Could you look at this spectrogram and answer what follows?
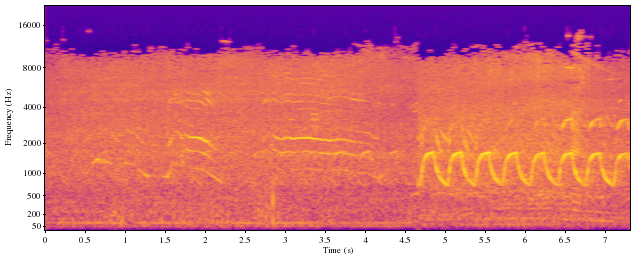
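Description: An ambulance siren in Taksim, Istanbul, during a hospital fire wails in repeated rising-falling sweeps, loud and close, after a stretch of busy street rumble and distant tones.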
